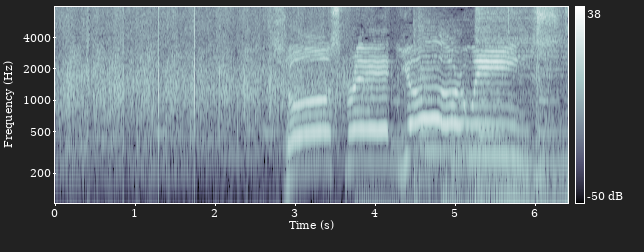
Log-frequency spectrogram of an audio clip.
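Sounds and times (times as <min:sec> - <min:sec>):
church congregation clapping in praise during a morning worship service: 0:00.0 - 0:04.9
speech: 0:02.9 - 0:06.3.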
